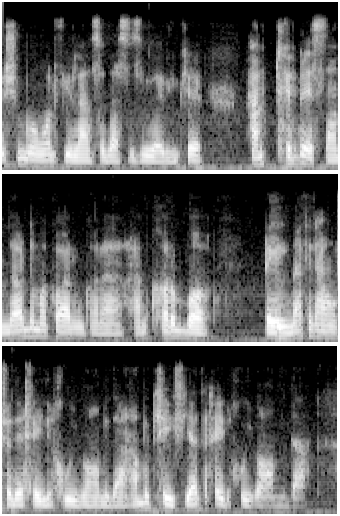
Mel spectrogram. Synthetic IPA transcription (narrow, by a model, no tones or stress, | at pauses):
eʃuːmbombɒːnefiɾlænsɒd̪æst̪ɾes̬iːd̪ɒːɾiːmcʰe̞ | hæmt̪ʰe̞b̚ɢe̞ːst̪ɒnd̪ɒɾd̪emɒːkʰɒːɾmiːkʰo̞nænhæmkʰɒːɾobɒː | ɢe̞jmæt̪ʰet̪ʰæmɒːmʃod̪ejexe̞jlixuːbibemɒːmiːd̪ænɦæmbɒːcʰe̞jfijæt̪ʰexe̞jlixuːbiːbemɒːmiːd̪æn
